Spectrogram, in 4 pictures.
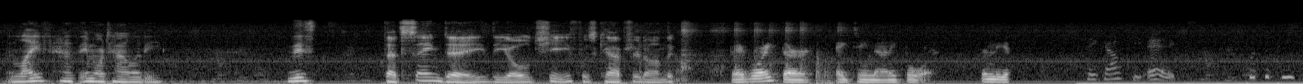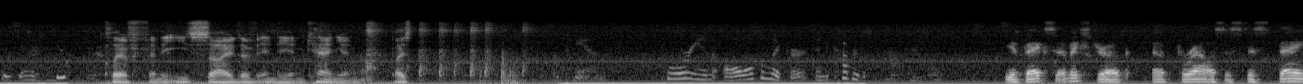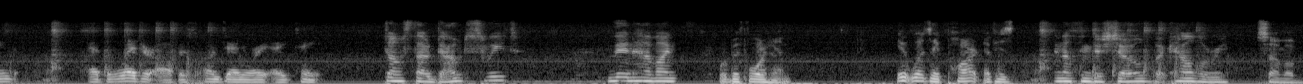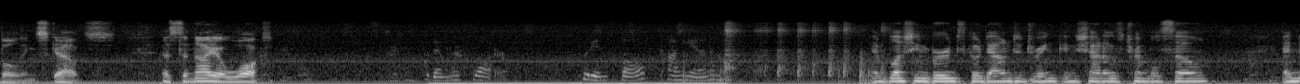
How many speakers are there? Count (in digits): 4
